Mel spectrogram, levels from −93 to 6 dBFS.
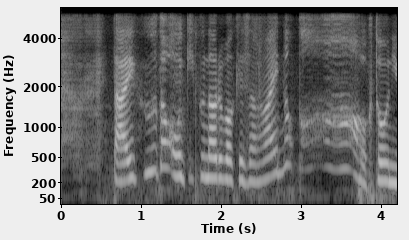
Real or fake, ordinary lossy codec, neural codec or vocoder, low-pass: fake; none; codec, 16 kHz, about 1 kbps, DyCAST, with the encoder's durations; 5.4 kHz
